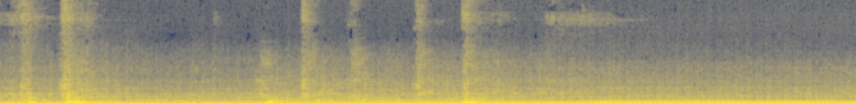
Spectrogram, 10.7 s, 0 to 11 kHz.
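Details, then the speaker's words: 1980 Camaro Z28 V8 just started after installing new knock-off Holley 4-barrel carburetor; fast steady idle with a few throttle blips, idle too high so it moves fast in gear: high idle. "let me let it run for a minute and uh see if I get that idle down a little bit lower cuz I I can have it putting it in gear and having it move real Fast."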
